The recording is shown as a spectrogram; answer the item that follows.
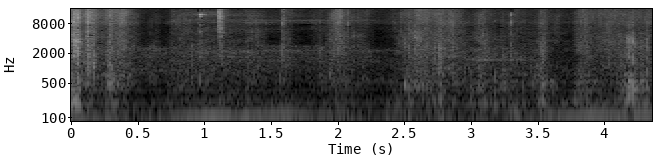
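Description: Faint rustling and a few soft knocks of a fabric zip-up cosmetic bag being handled, over a low steady hum.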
